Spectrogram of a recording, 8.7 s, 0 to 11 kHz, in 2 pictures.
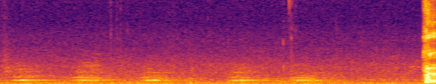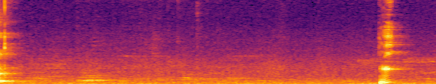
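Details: Hiccups recorded close up: soft repeated catches about every 0.7 seconds, then two sharper, louder hiccup bursts.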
